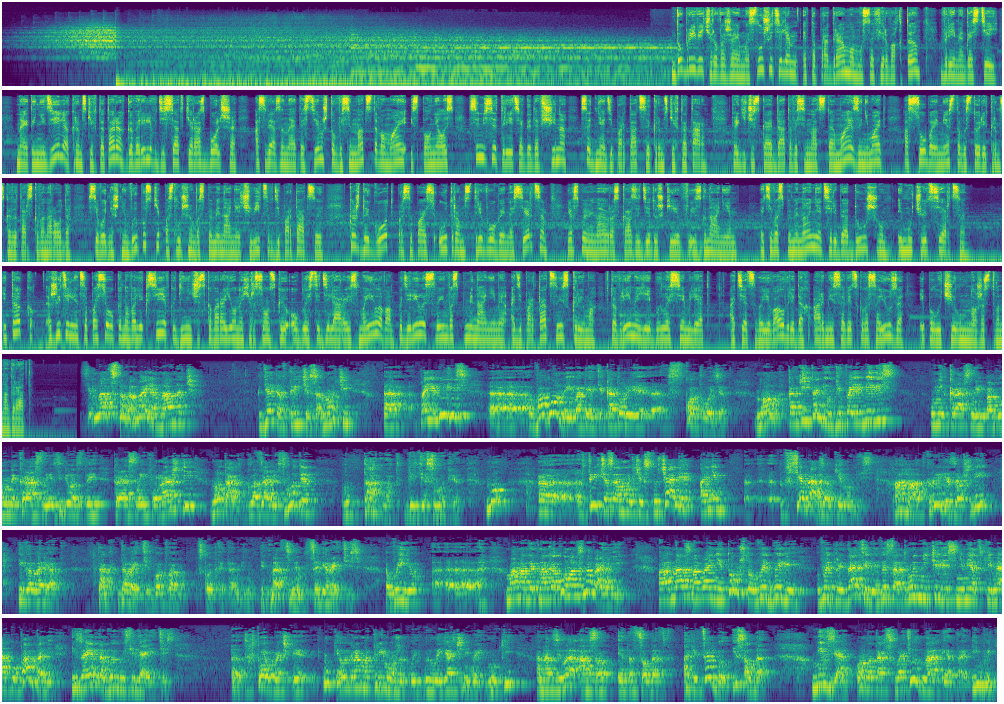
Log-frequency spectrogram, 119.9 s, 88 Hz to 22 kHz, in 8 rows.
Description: У сьогоднішньому випуску очевидці депортації 1944 року, згадують страшний день в історії кримськотатарського народу. Це 3 історії, прослухавши які, виникає безліч питань.
Програма звучить в ефірі Радіо Крим.Реалії. Час ефіру: 18:40 – 18:50.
